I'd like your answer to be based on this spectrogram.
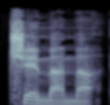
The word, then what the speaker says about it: Chemama: C'est publié chez Dargo par Alice Chemama, exactement comme ça se prononce, C-H-E-M-A-M-A. Alors, la chose est bien simple.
